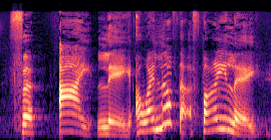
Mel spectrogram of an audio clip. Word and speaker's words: Filey: like nail file e filey filey oh so it was neither finally pronounced for i lee oh i love that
